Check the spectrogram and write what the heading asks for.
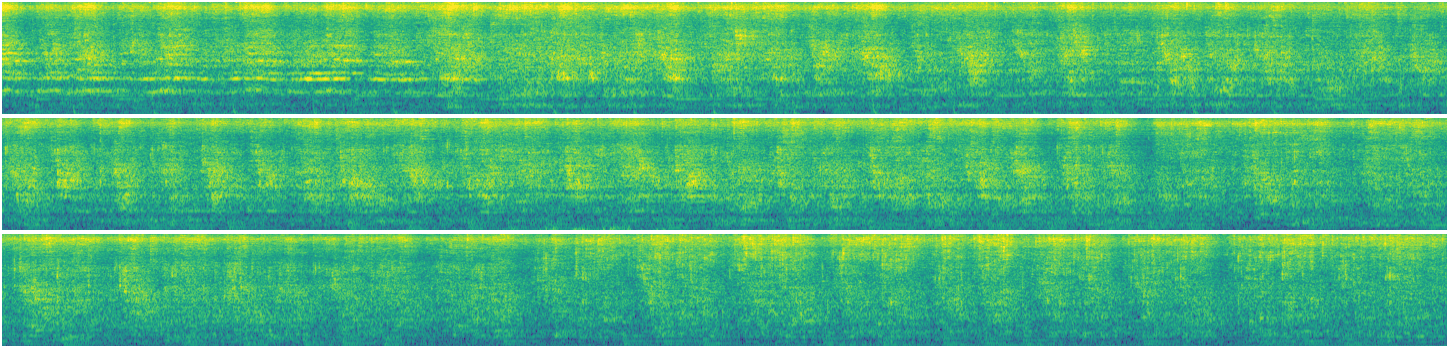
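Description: Hand milking: milk squirting from a cow's teats into a steel bucket in quick, rhythmic strokes. A tune plays over the first few seconds.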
